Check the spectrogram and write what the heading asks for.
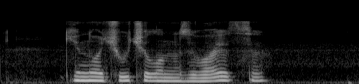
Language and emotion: Russian, neutral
